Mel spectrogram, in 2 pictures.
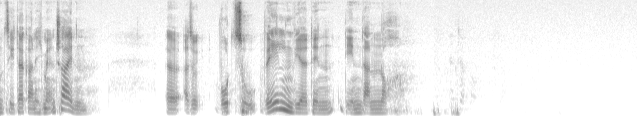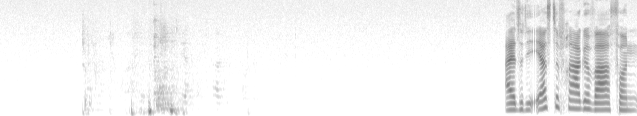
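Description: A woman speaks calmly into a microphone, heard through loudspeakers in a large echoing room.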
